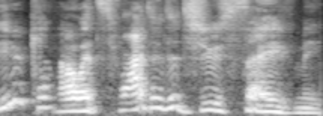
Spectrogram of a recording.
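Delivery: loud, high, angry shouted yell. Game master voicing the Domoran brothers and mother cursing at them, shouting curses. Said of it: "them shouting curses at them".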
